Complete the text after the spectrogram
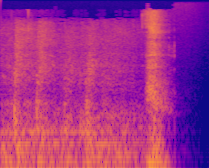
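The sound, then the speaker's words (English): A train approaching a lake rumbles and clatters loudly, then gives a final harsh burst as it grinds to an abrupt stop, leaving silence. “Let's bring this train to a screeching halt, shall we?”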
